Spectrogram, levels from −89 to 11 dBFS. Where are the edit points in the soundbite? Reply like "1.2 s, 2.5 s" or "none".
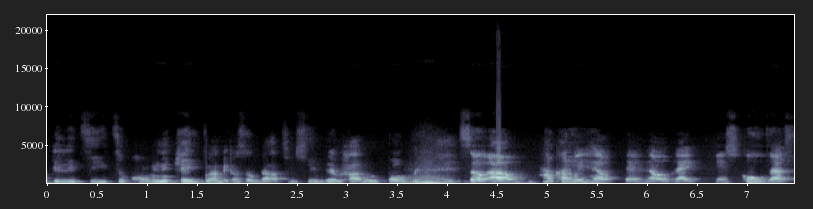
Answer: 1.6 s, 3.9 s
